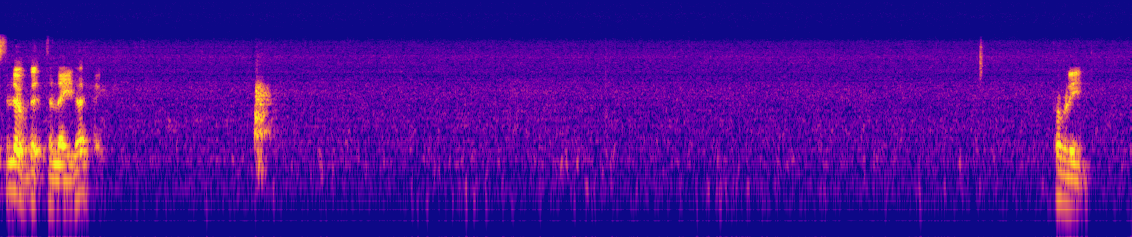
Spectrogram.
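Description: A young man speaks briefly and casually into a nearby microphone.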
